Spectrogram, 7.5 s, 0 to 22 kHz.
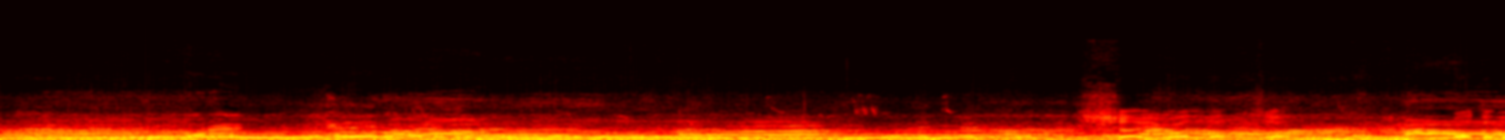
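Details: Market scene in Chittagong, Bangladesh, 16 September 2024, with Sahiwal bull calves: several drawn-out lowing calls come one after another, mixed with people talking and a passing vehicle.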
